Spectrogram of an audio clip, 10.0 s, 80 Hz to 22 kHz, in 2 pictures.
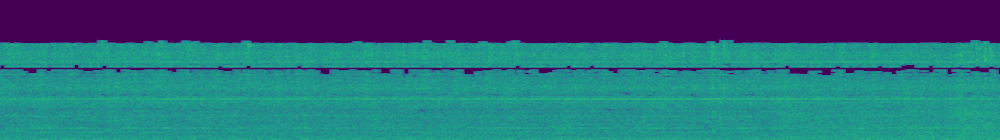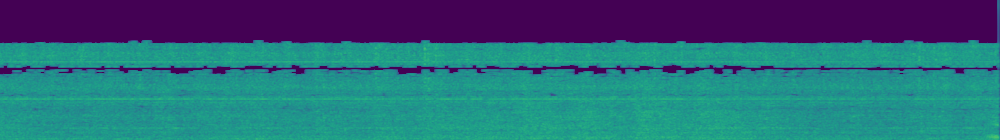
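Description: Steelmaster H-330HA twin-column bandsaw running steadily in its automatic cycle: the blade and drive running while the saw head feeds down slowly.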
